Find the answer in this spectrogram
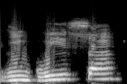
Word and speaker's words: linguiça: mas nessas aí todas se você pronunciar você vai ver que o u Ele é pronunciado tá você pode até fazer aí agora o exercício perceber linguiça enxague Equino frequência linguística bilingue então nessas sílabas o u é pronunciado então mas eu não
